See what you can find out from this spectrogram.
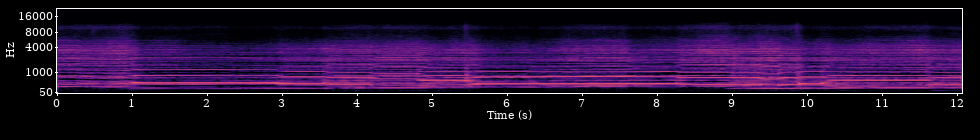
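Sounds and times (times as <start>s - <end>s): solo saxophone melody: 0.0s - 12.0s.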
